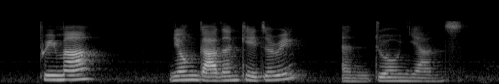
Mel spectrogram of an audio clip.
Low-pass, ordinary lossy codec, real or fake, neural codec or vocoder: none; none; real; none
